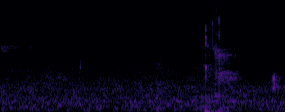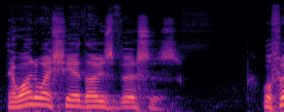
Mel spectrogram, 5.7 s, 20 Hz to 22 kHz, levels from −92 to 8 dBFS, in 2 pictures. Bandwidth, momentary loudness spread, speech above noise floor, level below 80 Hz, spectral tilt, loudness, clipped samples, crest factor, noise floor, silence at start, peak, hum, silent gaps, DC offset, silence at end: 18.5 kHz; 19 LU; 49 dB; -60 dBFS; -6 dB/octave; -27 LUFS; under 0.1%; 20 dB; -75 dBFS; 2.95 s; -10 dBFS; none; none; under 0.1%; 0 s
